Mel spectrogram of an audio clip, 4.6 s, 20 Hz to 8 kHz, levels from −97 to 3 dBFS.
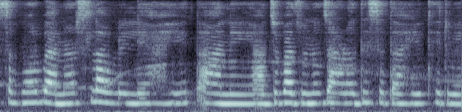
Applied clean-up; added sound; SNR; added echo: neural separator model SepFormer DNS4.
